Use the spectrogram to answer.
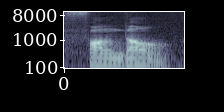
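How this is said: It is pronounced the French way. "it would sound more like fondant in French"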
